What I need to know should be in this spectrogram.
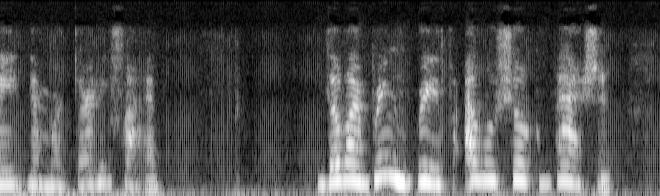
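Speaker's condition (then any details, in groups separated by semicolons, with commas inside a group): Brain injury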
